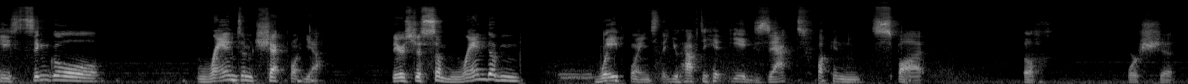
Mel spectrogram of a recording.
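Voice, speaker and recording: A man livestreams a game in a casual, sardonic, sweary way. His voice sits at an average pitch, with faint background noise under the talk. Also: fairly bright tone. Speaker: live streamer, speedrunner. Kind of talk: casual gaming livestream chat and commentary.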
